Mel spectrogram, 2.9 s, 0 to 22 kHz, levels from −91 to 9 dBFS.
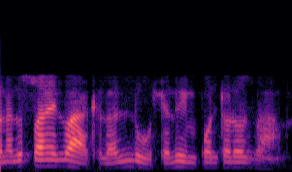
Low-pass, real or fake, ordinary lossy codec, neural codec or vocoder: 3.6 kHz; fake; none; codec, 24 kHz, 3.1 kbps, DualCodec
